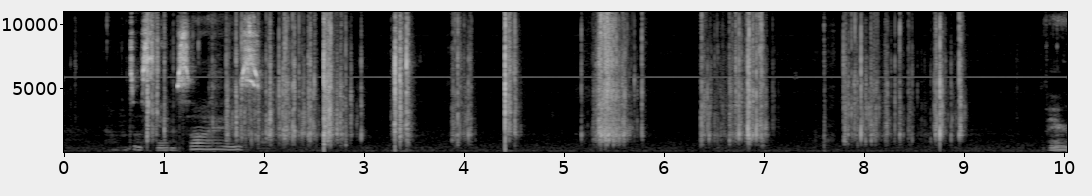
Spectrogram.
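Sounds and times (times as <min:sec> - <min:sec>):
beads clicking and rattling: 0:00.7 - 0:04.6, 0:05.2 - 0:05.8, 0:06.4 - 0:09.1.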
